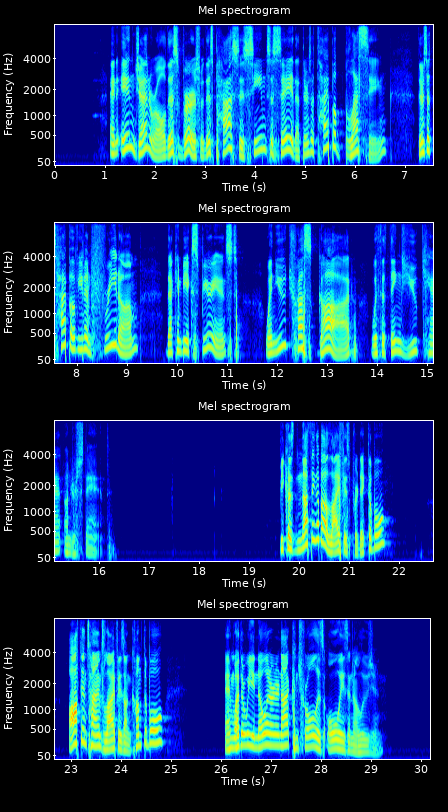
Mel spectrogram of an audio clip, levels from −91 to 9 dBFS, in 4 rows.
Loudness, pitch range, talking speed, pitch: -30 LUFS, 125-205 Hz, 115 wpm, 160 Hz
